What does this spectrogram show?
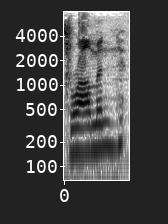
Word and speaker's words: ramen: My tummy is filled with ramen, and I am drained of piss. So let's get this shit. You have to pronounce it the most American way possible, though.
